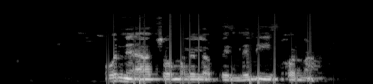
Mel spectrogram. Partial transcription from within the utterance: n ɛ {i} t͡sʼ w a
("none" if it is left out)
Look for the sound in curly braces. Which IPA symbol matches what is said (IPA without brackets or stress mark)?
a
